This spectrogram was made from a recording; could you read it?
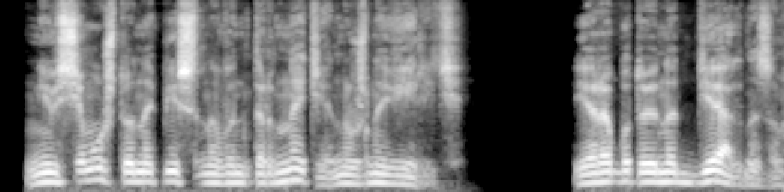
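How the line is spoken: Calm. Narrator (Russian): сказал я спокойно

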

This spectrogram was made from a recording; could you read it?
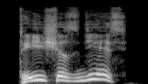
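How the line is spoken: Menacing yelling. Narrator (Russian): заорал я грозно

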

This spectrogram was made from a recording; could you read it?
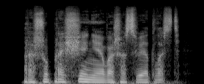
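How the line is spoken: Mumbled. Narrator (Russian): пробормотала Наталья

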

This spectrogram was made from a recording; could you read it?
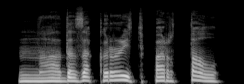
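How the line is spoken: Growl in altered voice. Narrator (Russian): прорычал Кабыр измененным голосом

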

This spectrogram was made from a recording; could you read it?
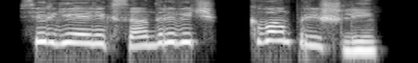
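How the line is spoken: Thin little voice. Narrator (Russian): тоненьким голоском сказала Маша

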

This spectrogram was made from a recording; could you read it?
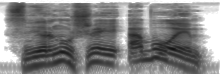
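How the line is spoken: Helpless growl. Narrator (Russian): бессильно прорычал детектив

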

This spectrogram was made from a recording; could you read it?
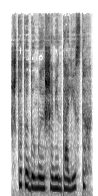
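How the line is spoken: Quiet question. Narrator (Russian): негромко спросила я у подруги

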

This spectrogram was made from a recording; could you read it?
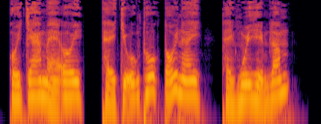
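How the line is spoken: Gasping cry. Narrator (Vietnamese): Hermione há hốc miệng kêu lên

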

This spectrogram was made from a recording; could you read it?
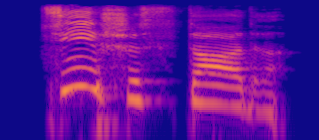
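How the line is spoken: Bellowing. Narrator (Russian): урядник заорал

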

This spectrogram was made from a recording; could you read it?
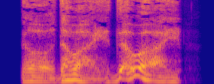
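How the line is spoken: Muttering. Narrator (Russian): бормотал он

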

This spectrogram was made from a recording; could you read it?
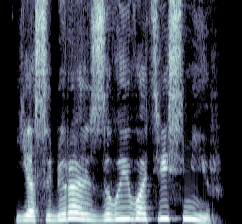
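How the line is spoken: Loud. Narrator (Russian): громко произнесла Лужа

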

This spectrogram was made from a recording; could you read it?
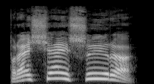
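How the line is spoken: Group shout. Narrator (Russian): крикнули они

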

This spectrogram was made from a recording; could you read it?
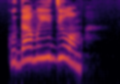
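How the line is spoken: Shouted. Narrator (Russian): Крикнула я

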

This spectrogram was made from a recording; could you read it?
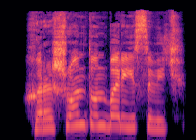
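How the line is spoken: Shouted reply. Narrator (Russian): крикнула я в ответ

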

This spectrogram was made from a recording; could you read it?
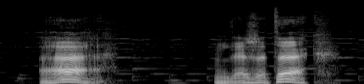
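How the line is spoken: Snort. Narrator (Russian): хмыкнул Петр Алексеевич

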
